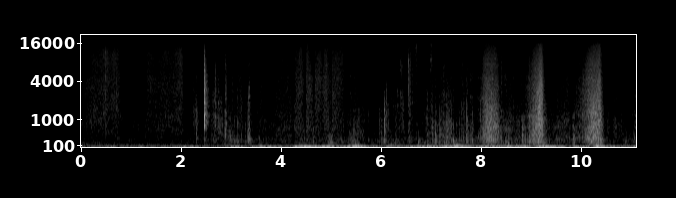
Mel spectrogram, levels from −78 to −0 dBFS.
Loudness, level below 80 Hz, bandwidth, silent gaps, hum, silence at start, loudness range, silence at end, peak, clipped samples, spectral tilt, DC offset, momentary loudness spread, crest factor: -45 LUFS; -44 dBFS; 16.5 kHz; none; none; 0 s; 8 LU; 0 s; -14 dBFS; under 0.1%; -3 dB/octave; under 0.1%; 19 LU; 24 dB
